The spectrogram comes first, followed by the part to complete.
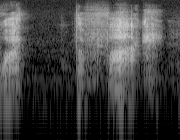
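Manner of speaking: raspy, rough, creaky reptile creature voice. Voicing a lizard folk reacting to the gnome: voicing a lizard folk. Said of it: "the lizard folk is just".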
